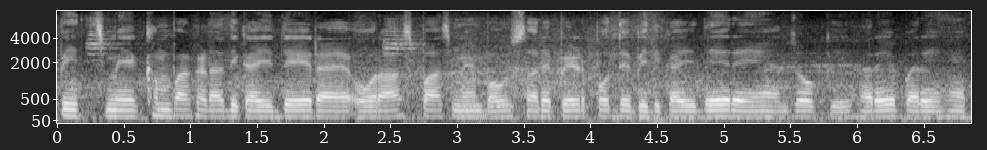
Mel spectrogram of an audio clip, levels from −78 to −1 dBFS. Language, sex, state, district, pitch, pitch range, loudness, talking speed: Hindi, male, Rajasthan, Bikaner, 120 Hz, 115-125 Hz, -15 LUFS, 220 wpm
